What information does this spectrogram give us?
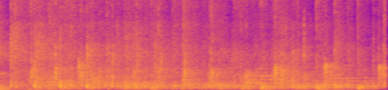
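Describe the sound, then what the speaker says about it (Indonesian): Students in a classroom clap together after group answers are read out, a dense, brisk patter of many hands that stays loud and even from start to finish, close by and without talk. "Tepuk tangan"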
